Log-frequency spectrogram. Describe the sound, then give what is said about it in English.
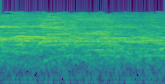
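A dense, steady roar of a basketball crowd shouting for a technical foul on player Logan LePage, many voices yelling together at a constant loud level with no breaks, brighter upper tones riding over a low rumble. “Logan, the crowd is calling for a tee him up for Logan LePage.”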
